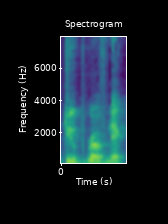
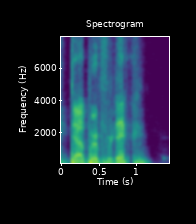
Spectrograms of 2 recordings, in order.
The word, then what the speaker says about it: Dubrovnik: I hate it when Dubrovnik, Croatia, reclaims their bottle openers because there's a picture of Dubrovnik on the back.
